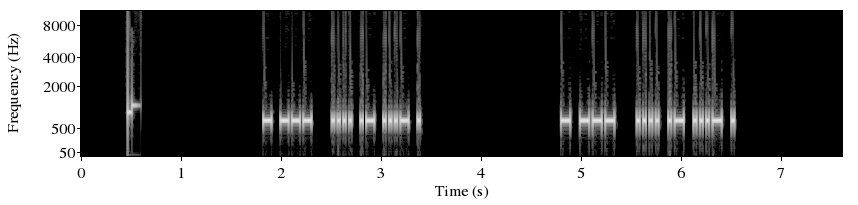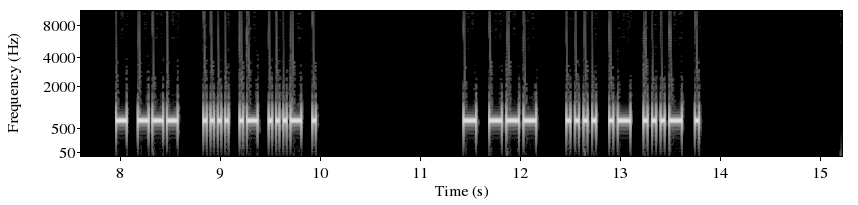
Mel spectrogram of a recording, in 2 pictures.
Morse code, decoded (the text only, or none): TO HAVE TO HAVE TO HAVE TO HAVE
